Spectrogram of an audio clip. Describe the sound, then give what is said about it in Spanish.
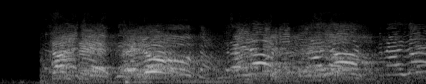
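A protest crowd in front of Socialist party headquarters in Pamplona (Iruña) or Bilbao shouts slogans in unison, chanting 'Sánchez a prisión' and in favour of Spanish unity: many raised voices begin abruptly after a brief quiet moment and carry on loudly, surging in a rough rhythmic chant until the end. “aunque aquí también se repiten los mismos gritos de Sánchez a prisión, hijo de puta y a favor de la unidad de España.”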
